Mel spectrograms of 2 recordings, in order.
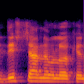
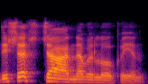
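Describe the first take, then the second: First: The 'sha' sound before 'chaa' is left out. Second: The 'sha' sound before 'chaa' is clearly said. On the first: The speaker calls it wrong. "ये दिश्चा नवलोकन नहीं है" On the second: The speaker calls it right.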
